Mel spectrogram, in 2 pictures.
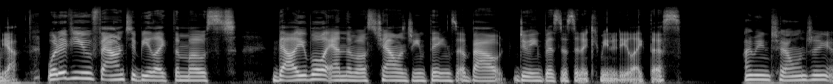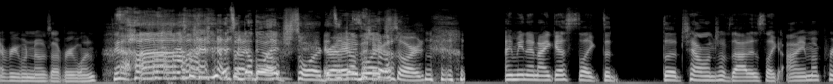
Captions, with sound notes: Yeah, what have you found to be like the most valuable and the most challenging things about doing business in a community like this? I mean, challenging, everyone knows everyone. (Laughing) It's a double-edged sword, right? It's a double-edged sword. I mean, and I guess like the challenge of that is like, I'm a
